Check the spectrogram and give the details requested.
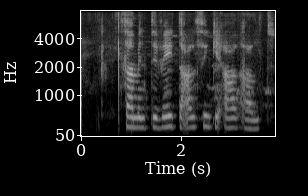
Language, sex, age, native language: Icelandic, female, 10, Icelandic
